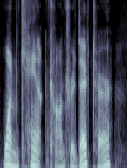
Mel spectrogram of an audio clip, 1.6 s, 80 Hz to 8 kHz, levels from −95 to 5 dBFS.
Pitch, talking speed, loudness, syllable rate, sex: 120 Hz, 150 wpm, -19 LUFS, 5.3 syllables/s, male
